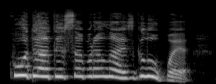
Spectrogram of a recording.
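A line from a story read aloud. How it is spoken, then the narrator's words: Old woman shouting. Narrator (Russian): закричала старушка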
